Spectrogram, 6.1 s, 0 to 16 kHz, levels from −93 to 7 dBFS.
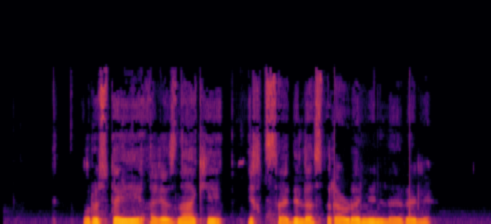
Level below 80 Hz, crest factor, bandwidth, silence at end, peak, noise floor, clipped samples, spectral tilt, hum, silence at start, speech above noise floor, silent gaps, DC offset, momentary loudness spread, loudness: -56 dBFS; 14 dB; 11 kHz; 0.8 s; -6 dBFS; -67 dBFS; under 0.1%; -8 dB/octave; none; 1.05 s; 49 dB; none; under 0.1%; 13 LU; -19 LUFS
